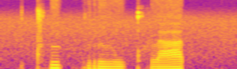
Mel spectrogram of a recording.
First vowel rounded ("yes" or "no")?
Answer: no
